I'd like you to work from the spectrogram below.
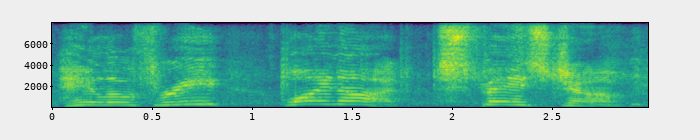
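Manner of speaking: hammed-up product pitch; Billy Mays pitch. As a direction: sell it like a shouting TV pitchman. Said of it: "Billy Mays here for Space Jump".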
